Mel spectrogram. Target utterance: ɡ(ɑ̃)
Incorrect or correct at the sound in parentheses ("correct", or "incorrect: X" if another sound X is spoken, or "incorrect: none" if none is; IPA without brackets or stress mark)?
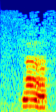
incorrect: ã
